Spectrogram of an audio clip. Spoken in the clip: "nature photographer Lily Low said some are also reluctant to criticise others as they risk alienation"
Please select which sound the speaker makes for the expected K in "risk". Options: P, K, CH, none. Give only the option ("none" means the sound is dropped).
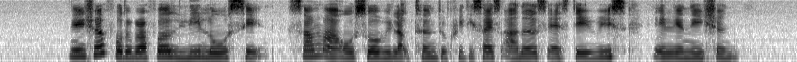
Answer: none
